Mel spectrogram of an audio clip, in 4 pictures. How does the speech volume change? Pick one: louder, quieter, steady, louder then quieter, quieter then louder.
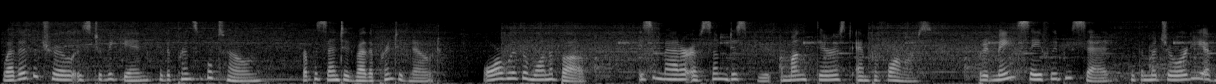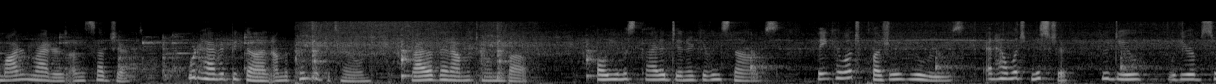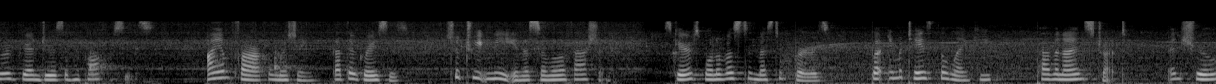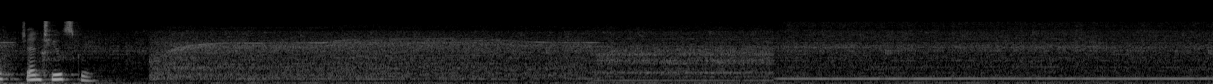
steady.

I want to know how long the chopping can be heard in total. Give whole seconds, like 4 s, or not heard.
not heard.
